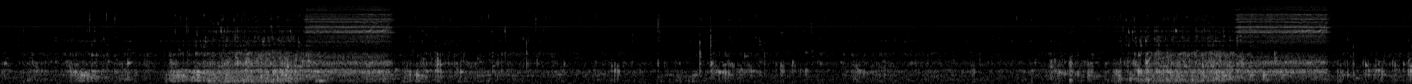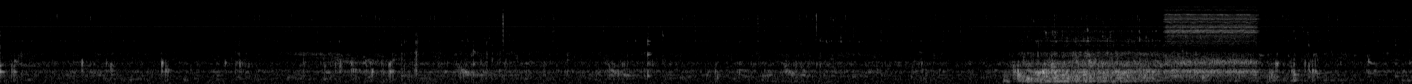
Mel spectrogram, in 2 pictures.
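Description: Scuba diver's regulator breathing underwater: three long bubbly exhalations about ten seconds apart, each with a brief high hiss near its end. Between breaths there is a faint steady hiss with scattered small clicks.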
